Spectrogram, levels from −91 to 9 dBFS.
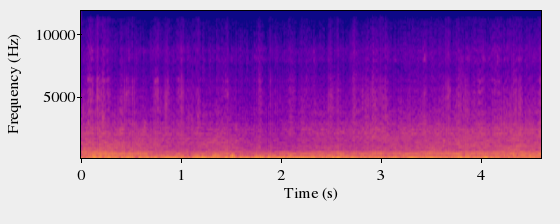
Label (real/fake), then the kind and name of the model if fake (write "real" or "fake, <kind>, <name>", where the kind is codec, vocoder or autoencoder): fake, vocoder, BigVGAN v2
